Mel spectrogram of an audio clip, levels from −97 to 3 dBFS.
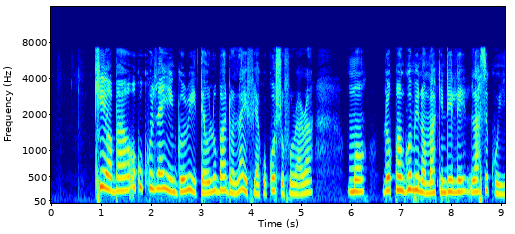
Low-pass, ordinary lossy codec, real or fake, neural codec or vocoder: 7.2 kHz; none; real; none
